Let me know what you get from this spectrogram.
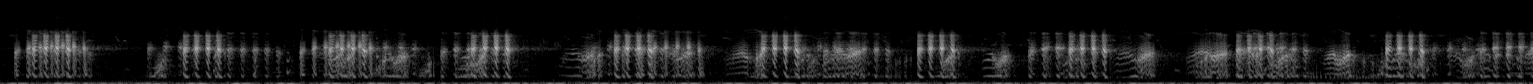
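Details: Frogs croak in a steady series of pulsed, rattling bursts, each under a second long and repeated roughly every one to one and a half seconds, with near-silent gaps between calls.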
